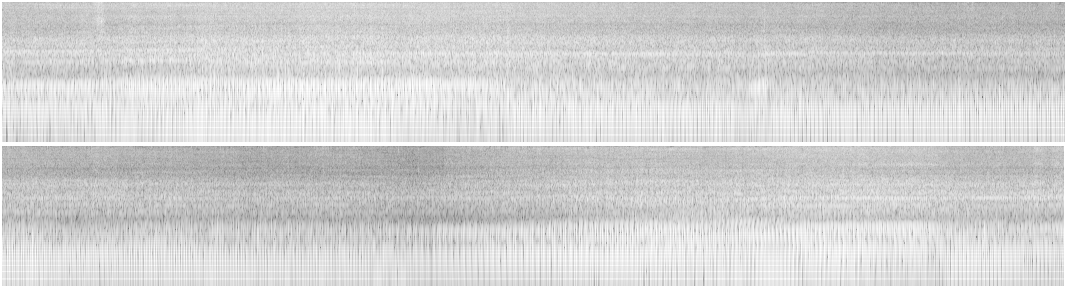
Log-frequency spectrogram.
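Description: Triumph Thruxton R motorcycle engine drones steadily and loudly on an open road ride, its note rising and falling with gear changes and throttle, with wind rush throughout and no talk.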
